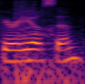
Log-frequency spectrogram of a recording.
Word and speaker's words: Furiosa: Your character, Furiosa, I think I'm pronouncing it correctly. Yeah, Furiosa.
